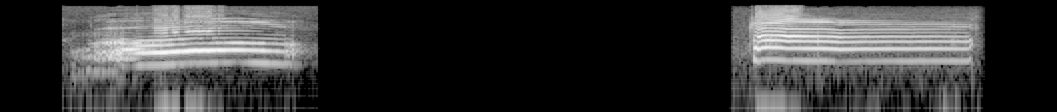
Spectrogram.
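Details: Female domestic kitten vocalizing, sounds said to draw cats' curiosity: two long, loud meows a few seconds apart, the first swelling and wavering, the second bright and steady, trailing off, in quiet surroundings.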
